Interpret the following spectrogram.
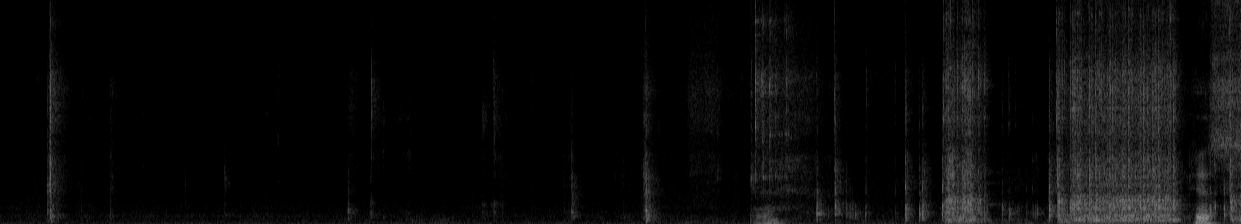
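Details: Brother electric sewing machine after opening and clearing internal blockage that jammed the needle: scattered clicks, then short even bursts of quick mechanical chatter as it stitches freely; runs normally again.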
